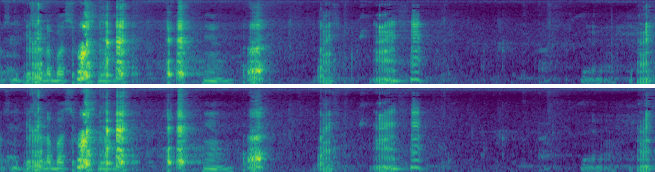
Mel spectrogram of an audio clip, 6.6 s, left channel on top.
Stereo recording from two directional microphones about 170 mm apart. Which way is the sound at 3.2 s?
10° right (ahead or behind).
